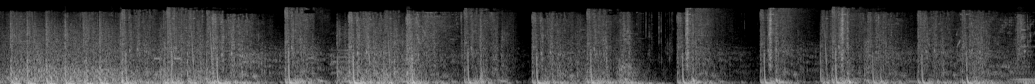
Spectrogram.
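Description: Gunshots fire in quick, loud bursts.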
